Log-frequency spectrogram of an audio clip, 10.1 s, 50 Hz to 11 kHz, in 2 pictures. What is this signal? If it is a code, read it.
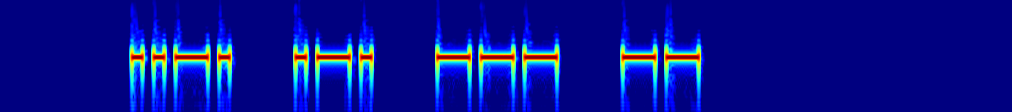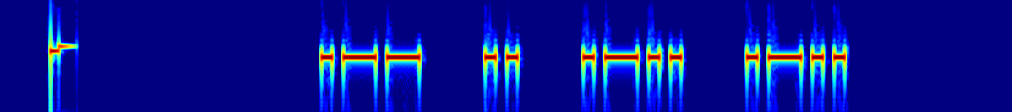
Morse code, heard as a keyed tone, about 22 wpm, spaced as for 16 wpm, 700 Hz. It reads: FROM WILL
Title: 2x Character Spacing - Top 100 Words - 22wpm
